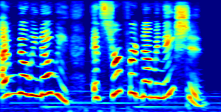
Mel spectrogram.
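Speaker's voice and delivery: very high, fast and loud character voice. Playing the character Nomi introducing themselves, high-pitched, quick Nomi voice. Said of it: "Their voice is high-pitched and quick".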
